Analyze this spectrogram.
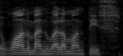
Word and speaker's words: Juan Manuel Montes: Juan Manuel Montiz. But if you say it in a Spanish way, you got to say it like Antonio Banderas. You say Juan Manuel Montiz.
